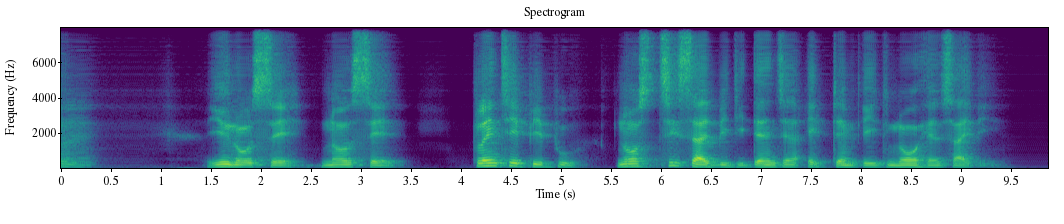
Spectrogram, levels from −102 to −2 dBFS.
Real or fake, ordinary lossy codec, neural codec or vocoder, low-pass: fake; none; codec, 16 kHz, about 1 kbps, DyCAST, with the encoder's durations; none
